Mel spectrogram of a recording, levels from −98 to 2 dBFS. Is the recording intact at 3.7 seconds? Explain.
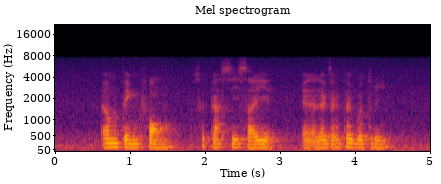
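Yes, at 3.7 seconds the speech runs intact, with no dropout, click, distortion or other fault to be heard.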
